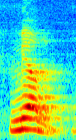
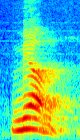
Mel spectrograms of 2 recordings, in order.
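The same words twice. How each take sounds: The two takes are said the same way.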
